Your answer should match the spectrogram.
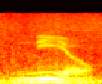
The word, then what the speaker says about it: Nioh: both is the game pronounced nio or n it's pronounced Neo cuz eyes when you're speaking Japanese when you're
